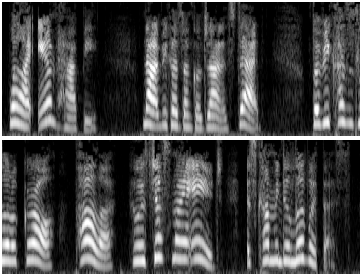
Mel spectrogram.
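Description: A woman voicing an impulsive, excitable young girl in a storybook reading, talking eagerly and pleading. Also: sits high, fairly quick, no echo. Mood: excited. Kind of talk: audiobook character voice.

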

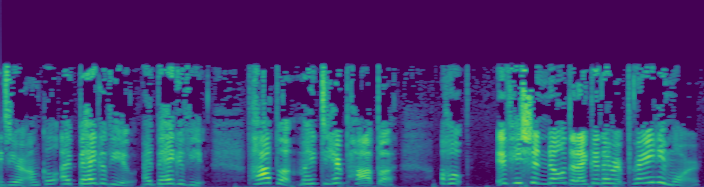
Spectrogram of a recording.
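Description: A woman's voice: sits high, a bit bright, no room sound. A woman voicing a devout, earnest young country girl in an audiobook, polite, emotional and pleading. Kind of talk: audiobook character voice.

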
